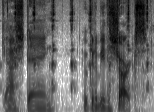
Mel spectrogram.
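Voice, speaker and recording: A man co-hosting sports radio, bantering informally and thinking out loud. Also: sits low, fairly quick, a little hiss or hum. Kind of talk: casual sports talk banter. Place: radio studio.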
